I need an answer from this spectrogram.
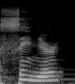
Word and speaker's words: center: Cuando yo te digo que te están hablando una palabra con la palabra sinner, cuando se escribe, se escribe c e n t e r, pero realmente cuando se pronuncia esa t no suena.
